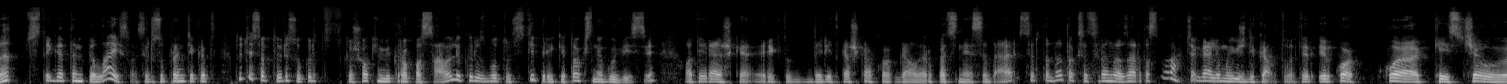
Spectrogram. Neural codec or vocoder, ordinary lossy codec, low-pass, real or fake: vocoder, 44.1 kHz, 128 mel bands every 512 samples, BigVGAN v2; Opus, 16 kbps; 14.4 kHz; fake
